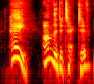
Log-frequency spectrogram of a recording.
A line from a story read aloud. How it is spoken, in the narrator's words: yelled Susan at the end of her tether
